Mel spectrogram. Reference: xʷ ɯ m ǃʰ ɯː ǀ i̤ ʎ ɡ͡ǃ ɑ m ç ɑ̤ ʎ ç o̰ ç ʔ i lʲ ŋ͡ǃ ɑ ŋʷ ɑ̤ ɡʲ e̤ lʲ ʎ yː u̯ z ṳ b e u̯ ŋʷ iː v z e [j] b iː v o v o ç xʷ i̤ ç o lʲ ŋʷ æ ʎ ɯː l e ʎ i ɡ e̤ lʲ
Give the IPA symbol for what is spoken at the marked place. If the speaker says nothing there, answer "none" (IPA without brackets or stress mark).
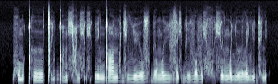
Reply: ç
